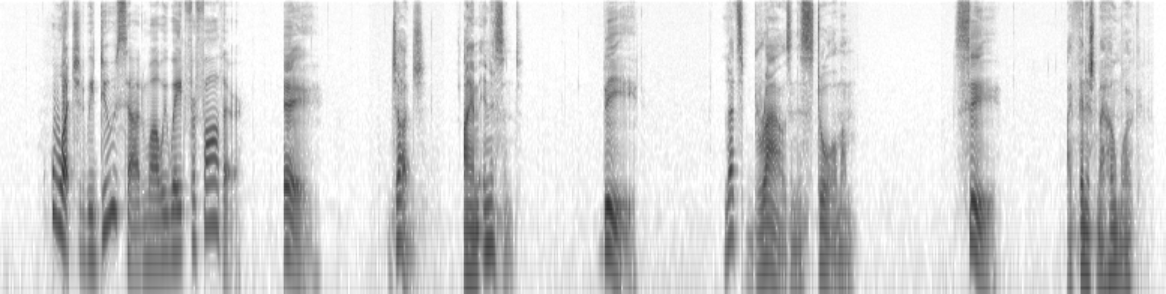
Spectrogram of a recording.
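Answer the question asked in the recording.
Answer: B: Let's browse in the store, Mum.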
